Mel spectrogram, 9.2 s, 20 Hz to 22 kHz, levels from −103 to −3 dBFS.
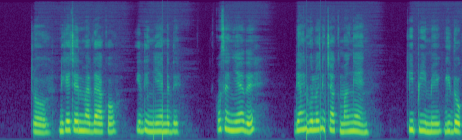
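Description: At 3.07 to 3.34 s and again at 6.13 to 6.50 s, just before "chak mang'eny", the speech jumbles: chunks out of order. A roughly 93 ms block plays two, then three, blocks late. Unlike a dropout, nothing goes missing or silent. The sound is only rearranged, with three hard joins.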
